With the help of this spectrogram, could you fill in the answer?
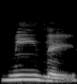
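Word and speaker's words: mêlée: रहा है, कॉमा सा, ये लेटर जो है ये ई की तरह नहीं बल्कि ये ए की साउंड प्रोनाउंस करता है। जैसे प्रेसी जो है वर्ड, उसके अंदर भी यही लेटर यूज हुआ होता है। प्रेसी भी फ्रेंच वर्ड है और इस लेटर को आप ए की तरह प्रोनाउंस करते हैं। So this word is pronounced as मीले।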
